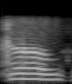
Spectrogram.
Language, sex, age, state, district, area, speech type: Odia, female, 60+, Odisha, Jharsuguda, rural, conversation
